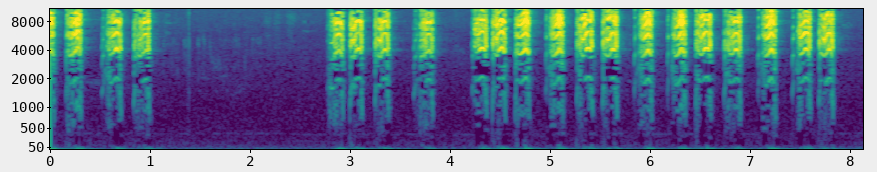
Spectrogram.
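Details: Kestrel chicks in a nest, still covered in white down and watched over by their parents: bursts of harsh, rasping, high notes in quick runs of three to fifteen, separated by short silent pauses.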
